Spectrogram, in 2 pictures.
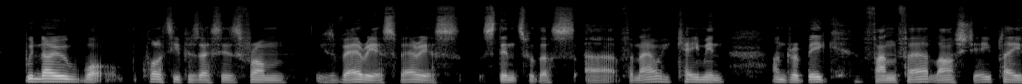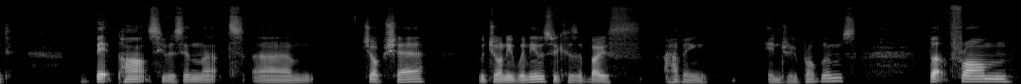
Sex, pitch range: male, 100-120 Hz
